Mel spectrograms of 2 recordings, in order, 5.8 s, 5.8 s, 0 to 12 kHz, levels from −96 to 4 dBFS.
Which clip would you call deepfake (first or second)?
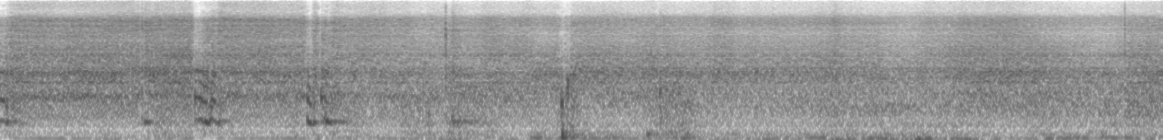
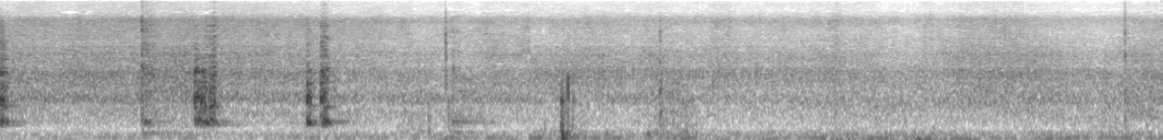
first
